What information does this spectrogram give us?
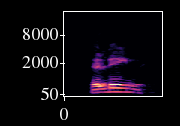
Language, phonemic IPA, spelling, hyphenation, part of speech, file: Dutch, /ɦeːˈleːn/, Heleen, He‧leen, proper noun, Nl-Heleen.ogg
- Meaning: a female given name, a nativised variant of Helena (=Helen)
